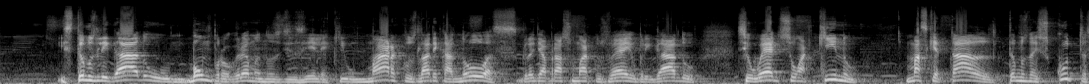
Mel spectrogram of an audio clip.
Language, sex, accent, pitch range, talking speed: Portuguese, male, Brazilian, 125-170 Hz, 155 wpm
